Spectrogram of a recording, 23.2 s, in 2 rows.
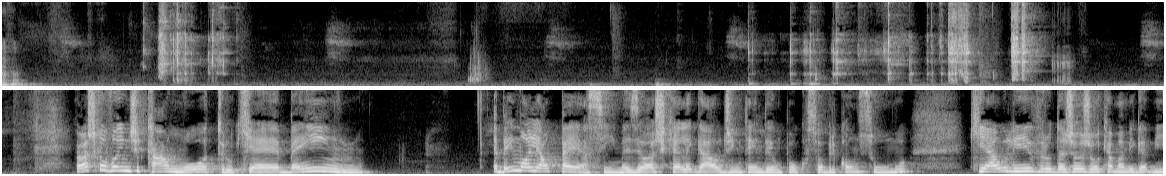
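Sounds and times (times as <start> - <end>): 
sip of water from a glass: 4.4 - 5.2
speech: 12.4 - 15.4, 16.6 - 23.2.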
